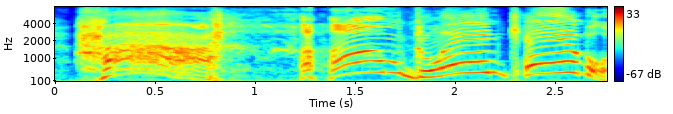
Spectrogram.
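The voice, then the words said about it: Imitates another person's voice. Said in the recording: “your impression is dead on”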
